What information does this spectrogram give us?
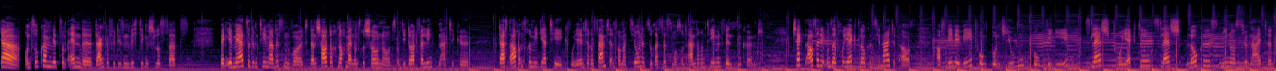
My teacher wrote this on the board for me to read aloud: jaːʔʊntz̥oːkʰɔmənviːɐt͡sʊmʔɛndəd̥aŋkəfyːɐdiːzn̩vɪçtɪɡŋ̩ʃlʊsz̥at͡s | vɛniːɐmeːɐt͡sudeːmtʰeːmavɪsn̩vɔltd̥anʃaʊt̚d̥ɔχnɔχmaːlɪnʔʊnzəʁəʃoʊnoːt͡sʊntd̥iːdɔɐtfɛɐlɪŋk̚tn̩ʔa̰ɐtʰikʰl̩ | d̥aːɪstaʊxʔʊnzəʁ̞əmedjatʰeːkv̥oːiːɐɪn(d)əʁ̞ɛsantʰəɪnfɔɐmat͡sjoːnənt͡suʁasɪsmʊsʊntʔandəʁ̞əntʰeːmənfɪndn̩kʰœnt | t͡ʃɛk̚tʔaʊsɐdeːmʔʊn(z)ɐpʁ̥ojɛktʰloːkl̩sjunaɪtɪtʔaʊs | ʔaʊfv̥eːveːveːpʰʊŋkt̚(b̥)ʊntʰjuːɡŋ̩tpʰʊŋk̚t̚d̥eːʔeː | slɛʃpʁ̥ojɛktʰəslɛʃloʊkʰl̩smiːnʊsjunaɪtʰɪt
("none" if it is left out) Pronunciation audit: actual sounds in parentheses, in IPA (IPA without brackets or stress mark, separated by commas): t, z, b̥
